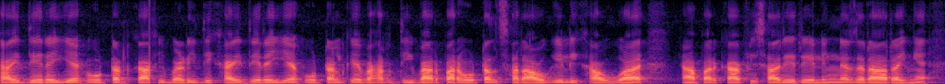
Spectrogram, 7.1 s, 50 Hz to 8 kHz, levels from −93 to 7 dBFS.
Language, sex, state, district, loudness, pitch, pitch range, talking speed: Hindi, male, Bihar, Gaya, -20 LUFS, 125 Hz, 120-130 Hz, 255 wpm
